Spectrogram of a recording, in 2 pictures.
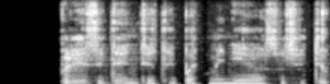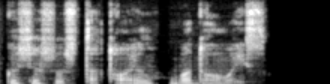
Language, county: Lithuanian, Kaunas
